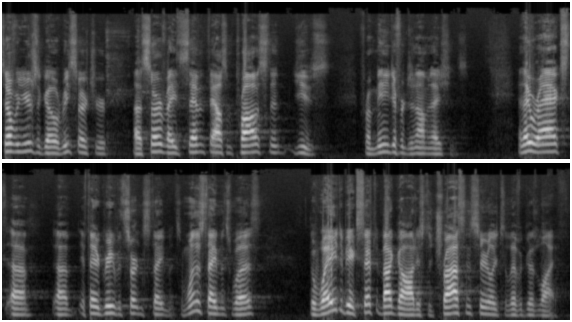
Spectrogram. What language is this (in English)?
English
